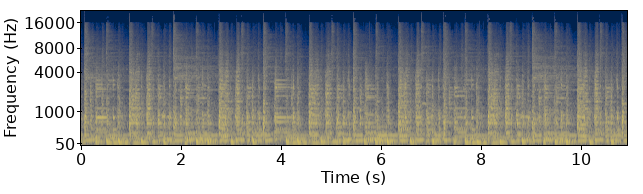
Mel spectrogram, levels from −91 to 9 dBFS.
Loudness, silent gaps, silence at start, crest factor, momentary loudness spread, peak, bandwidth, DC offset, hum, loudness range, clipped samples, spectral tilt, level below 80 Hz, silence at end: -15 LUFS; none; 0 s; 16 dB; 3 LU; 0 dBFS; 16.5 kHz; under 0.1%; none; 1 LU; under 0.1%; -5.5 dB/octave; -28 dBFS; 0 s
